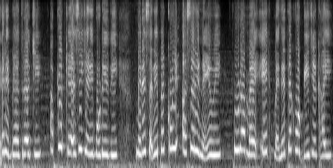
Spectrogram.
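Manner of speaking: put-on high-pitched young wife's voice, complaining; young wife Manisha.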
